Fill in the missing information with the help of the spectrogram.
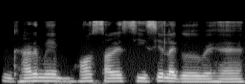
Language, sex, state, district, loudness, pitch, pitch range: Hindi, male, Arunachal Pradesh, Lower Dibang Valley, -16 LUFS, 150 Hz, 135-155 Hz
